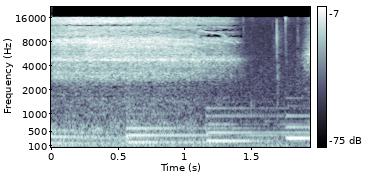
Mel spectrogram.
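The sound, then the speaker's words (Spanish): A deep breath in during a guided breathing exercise, a soft, airy hiss of slow inhalation held over steady, quiet background tones. “Vamos a repetirlo y siente cómo el aire llena tus pulmones. Inhala de nuevo.”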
